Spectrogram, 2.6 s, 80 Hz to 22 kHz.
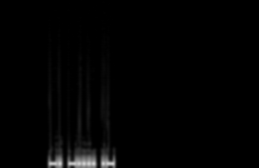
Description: Morse code, heard as a keyed tone, about 50 wpm, 700 Hz. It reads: N6A
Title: All Cut Numbers - 3-Digit 50wpm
